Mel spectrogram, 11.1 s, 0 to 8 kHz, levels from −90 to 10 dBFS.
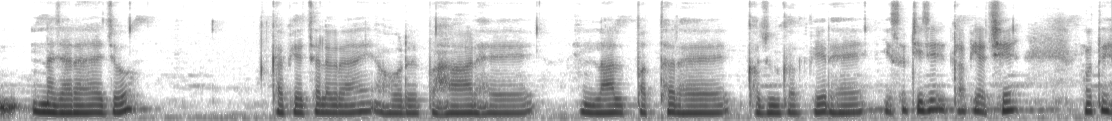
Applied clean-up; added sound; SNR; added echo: none; none; none; none.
